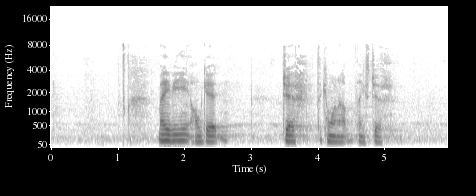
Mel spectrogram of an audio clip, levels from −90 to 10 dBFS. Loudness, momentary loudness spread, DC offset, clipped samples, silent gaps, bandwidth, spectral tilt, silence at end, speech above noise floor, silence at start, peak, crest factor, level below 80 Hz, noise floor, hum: -38 LUFS; 19 LU; under 0.1%; under 0.1%; none; 8.4 kHz; -6.5 dB/octave; 0.75 s; 29 dB; 1.05 s; -20 dBFS; 22 dB; -76 dBFS; -66 dBFS; none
